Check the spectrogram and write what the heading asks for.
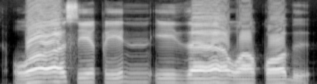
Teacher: suara tanwin ya, nunnya dibaca dengan jelas. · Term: izhar halqi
